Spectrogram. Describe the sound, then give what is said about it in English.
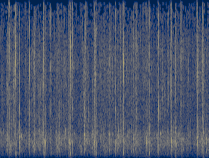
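Applause from a conference audience: many hand claps in a fairly regular, brisk rhythm, steady throughout with no talk over it. “And now let's give everyone in the audience a round of applause for coming here and being part of it.”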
